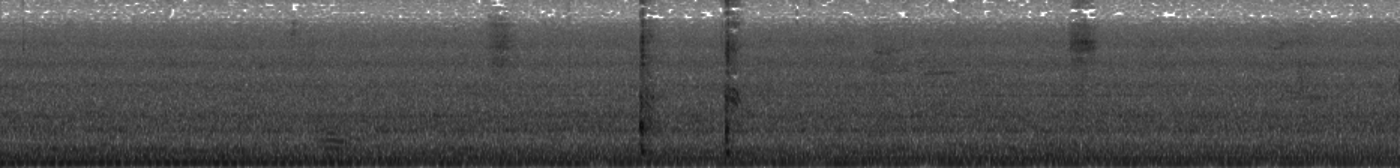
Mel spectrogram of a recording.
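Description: A steady low hum fills the room, and two sharp clicks come a little under a second apart midway.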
